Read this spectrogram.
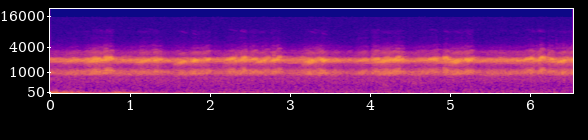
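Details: Spring wetland frogs in full chorus, recorded live behind a home: overlapping croaks merge into a continuous buzzing trill, gently pulsing in loudness every second or so, with a faint low rumble at the start.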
